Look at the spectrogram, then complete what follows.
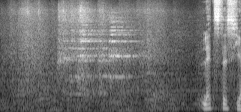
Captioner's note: rattling in the background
